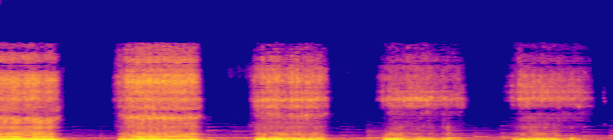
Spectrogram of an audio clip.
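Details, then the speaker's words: Sleep sound recorded with a smartphone snoring app: five rough snoring breaths, same breathing but low rattling tone changing with head height as airway bends; positional snoring. "It's the same breathing, but depending on the height of the head, In other words, the sound changes depending on how the airway is bent"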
